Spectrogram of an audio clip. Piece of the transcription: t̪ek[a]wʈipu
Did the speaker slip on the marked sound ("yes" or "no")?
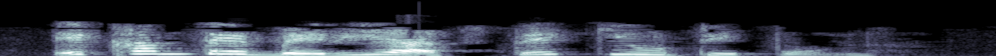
yes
